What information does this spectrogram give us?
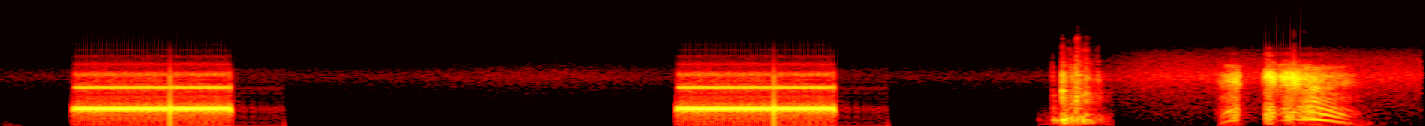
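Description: Telephone line tone as a listener calls in: two loud, steady ring tones, each about a second long and separated by silence, followed by a few clicks and brief noisy sounds.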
